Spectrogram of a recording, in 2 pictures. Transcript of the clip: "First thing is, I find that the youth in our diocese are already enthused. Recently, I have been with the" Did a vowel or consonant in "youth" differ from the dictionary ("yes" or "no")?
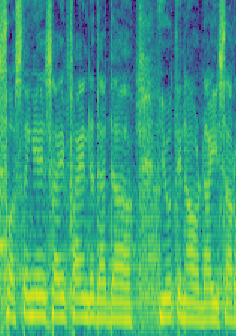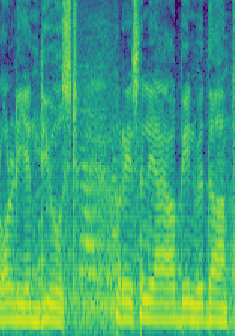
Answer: yes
